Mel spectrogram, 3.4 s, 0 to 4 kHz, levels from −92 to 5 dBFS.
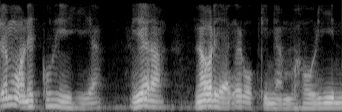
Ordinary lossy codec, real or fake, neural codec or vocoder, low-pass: none; fake; codec, 16 kHz in and 24 kHz out, 1.1 kbps, FireRedTTS-2 codec; 3.6 kHz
